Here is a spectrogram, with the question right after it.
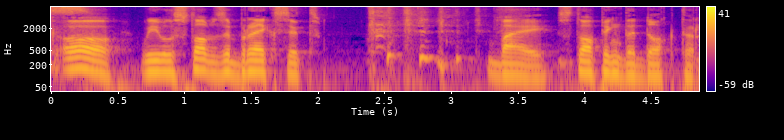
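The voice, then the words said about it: Poor put-on Eastern European accent. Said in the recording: “That's not even an accent. Transylvanian.”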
